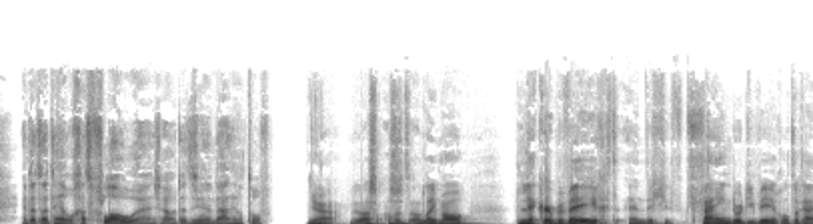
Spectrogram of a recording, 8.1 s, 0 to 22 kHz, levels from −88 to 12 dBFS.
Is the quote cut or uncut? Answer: uncut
